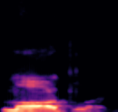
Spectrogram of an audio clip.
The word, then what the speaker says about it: Magdalen: Magdalene isn't it but um they uh incorrectly pronounce it modlin so he's appointed to the faculty there and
